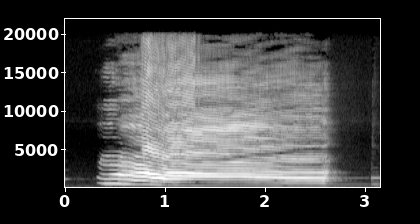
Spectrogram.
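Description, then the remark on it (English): A person reading a story aloud imitates the character Betty, a child, crying: one long, loud, high-pitched wail lasting about two seconds, pitch rising slightly then holding steady before cutting off abruptly. “Then suddenly, Betty cried.”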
